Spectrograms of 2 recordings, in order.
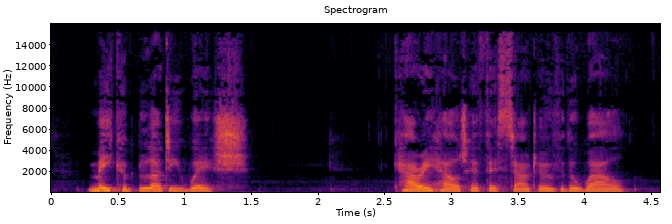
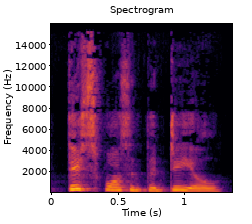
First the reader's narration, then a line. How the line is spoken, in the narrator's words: Ricky yelled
